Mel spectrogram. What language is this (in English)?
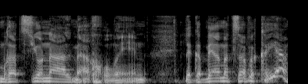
Hebrew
